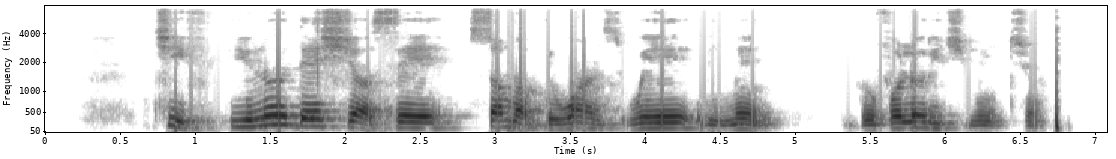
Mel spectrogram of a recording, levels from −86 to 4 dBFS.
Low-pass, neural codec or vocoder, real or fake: 7.2 kHz; none; real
